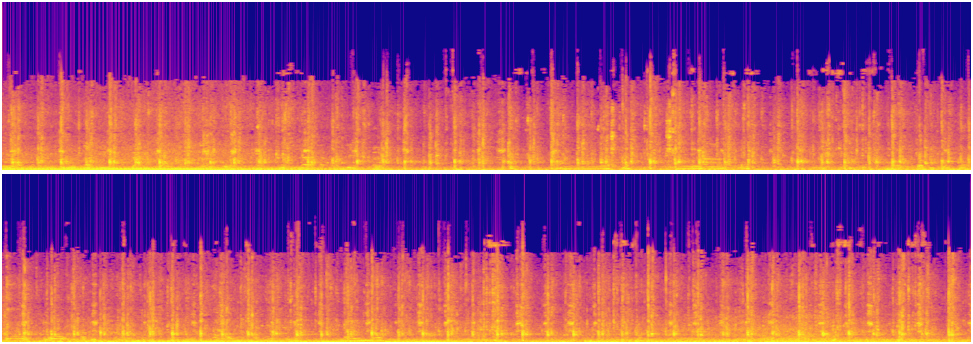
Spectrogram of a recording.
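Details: Horse hooves while touring Vigan on horseback: steady rapid clip-clop, about three to four hoof strikes per second throughout, with people chatting and a low engine rumble underneath.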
